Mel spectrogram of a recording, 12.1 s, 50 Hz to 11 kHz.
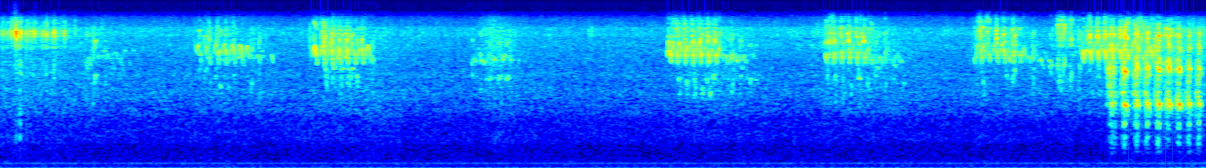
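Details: Barn owl inside a nest box in Spain on 16 November 2023, a watchful mother with a kestrel close to the nest: breathy hissing bursts come roughly once a second, ending in a louder rasping screech, over a steady low hum.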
